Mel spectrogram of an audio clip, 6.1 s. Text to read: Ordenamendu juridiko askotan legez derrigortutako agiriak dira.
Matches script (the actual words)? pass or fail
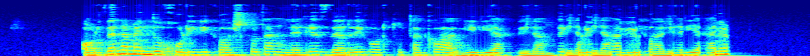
fail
